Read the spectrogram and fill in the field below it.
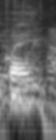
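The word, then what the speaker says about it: Kwe: be up at Quay. Art by Quay. Art by Quay? Yeah. Okay. But primarily Instagram, Quay, or Twitter at Jesse_Quay. And Quay is spelled K-W-E.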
